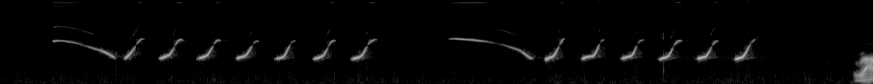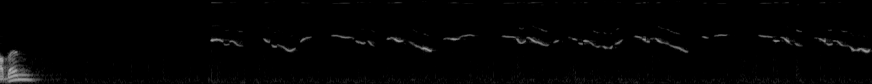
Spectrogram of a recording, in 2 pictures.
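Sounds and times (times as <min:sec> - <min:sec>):
woman whistling an imitation of a cardinal's song: 0:00.5 - 0:03.8, 0:04.5 - 0:07.6, 0:10.8 - 0:17.4
speech: 0:08.6 - 0:09.2.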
